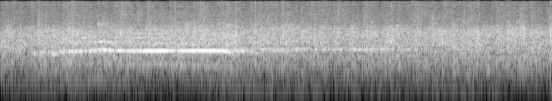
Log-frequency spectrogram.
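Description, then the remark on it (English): An audience claps steadily, a dense wash of many hands filling the whole stretch at a fairly even loudness, with a faint sustained tone running underneath. “Oh, you won't clap your hands.”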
